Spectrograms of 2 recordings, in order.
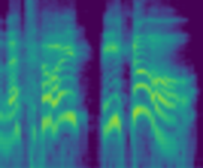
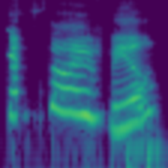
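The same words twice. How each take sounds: First: Slow, high, wobbly snail voice; slow little snail, close to laughing. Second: High, soft little snail voice; tiny high snail, barely holding it. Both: Pretend. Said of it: "Can you do the voice of the snail?".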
